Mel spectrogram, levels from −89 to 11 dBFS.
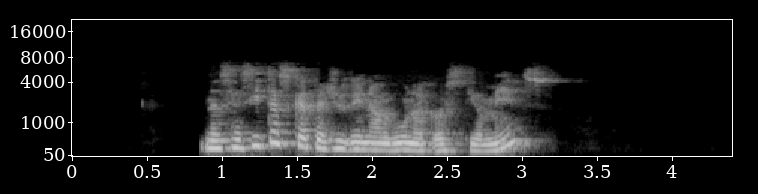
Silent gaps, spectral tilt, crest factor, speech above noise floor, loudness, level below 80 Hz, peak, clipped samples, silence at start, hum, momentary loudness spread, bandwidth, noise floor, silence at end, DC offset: none; -7.5 dB/octave; 16 dB; 73 dB; -17 LUFS; -58 dBFS; -2 dBFS; under 0.1%; 0.9 s; none; 8 LU; 6.8 kHz; -89 dBFS; 1.2 s; under 0.1%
